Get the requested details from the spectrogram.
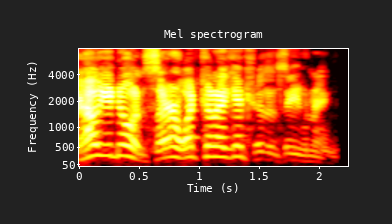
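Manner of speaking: goofy, high-pitched voice.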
